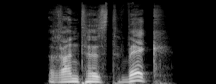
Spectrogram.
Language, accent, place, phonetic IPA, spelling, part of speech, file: German, Germany, Berlin, [ˌʁantəst ˈvɛk], ranntest weg, verb, De-ranntest weg.ogg
- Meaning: second-person singular preterite of wegrennen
